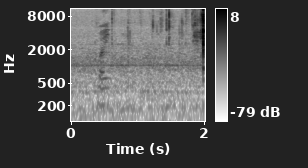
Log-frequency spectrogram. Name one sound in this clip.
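A dog licks noisily at a hand.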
